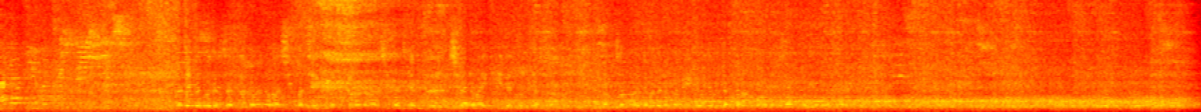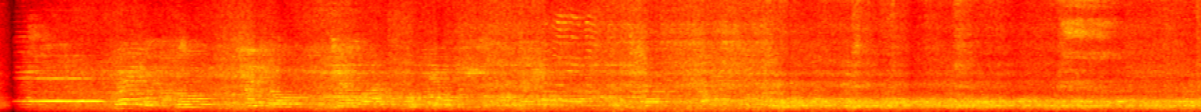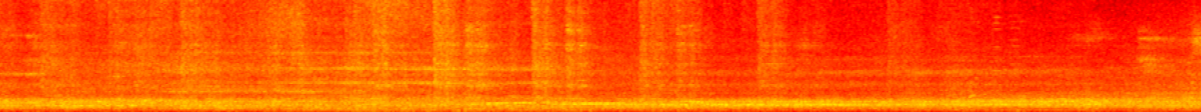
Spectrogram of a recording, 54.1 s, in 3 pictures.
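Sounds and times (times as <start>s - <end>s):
trains rumbling: 0.0s - 54.0s.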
